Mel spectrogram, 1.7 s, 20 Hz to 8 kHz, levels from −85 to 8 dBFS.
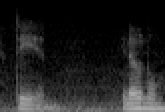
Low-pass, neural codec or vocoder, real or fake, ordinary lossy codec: none; codec, 16 kHz, 0.5 kbps, X-Codec, HuBERT features, trained on LibriSpeech; fake; none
